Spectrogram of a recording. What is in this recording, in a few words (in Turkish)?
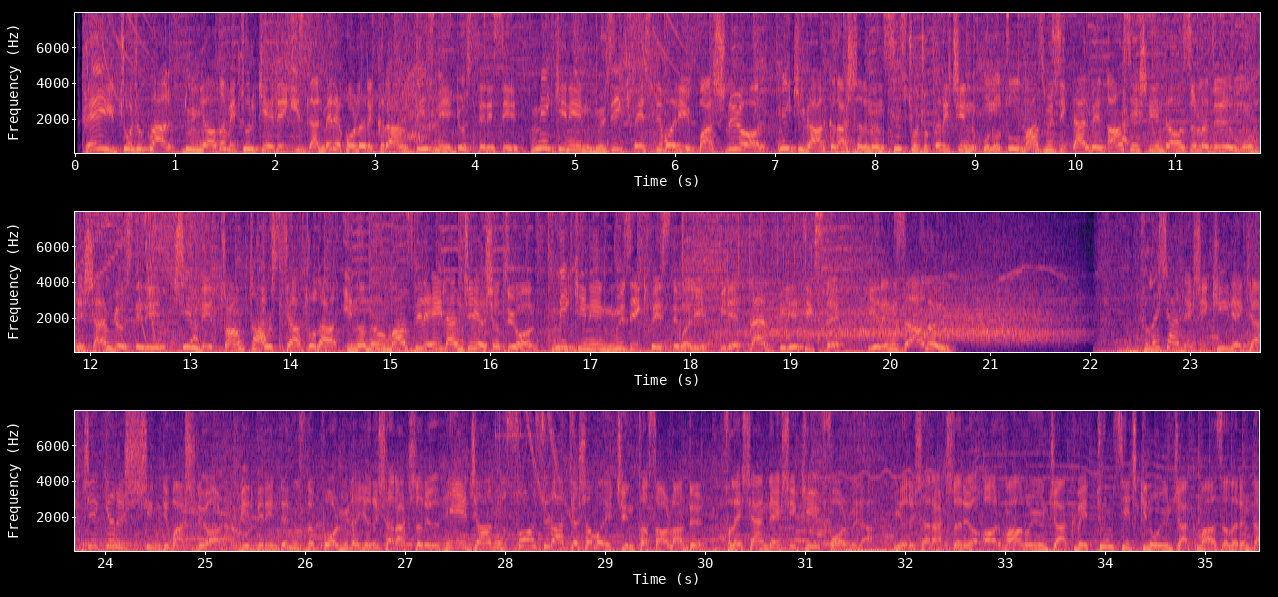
kampanya tempolu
